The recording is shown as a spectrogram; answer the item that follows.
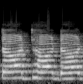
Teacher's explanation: इसका उच्चारण स्थान मूर्धा होता है।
